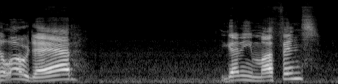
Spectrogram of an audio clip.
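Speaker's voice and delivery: high-pitched animal voice. Speaking for Chucky as he comes over: voicing Chucky. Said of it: "He's like".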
